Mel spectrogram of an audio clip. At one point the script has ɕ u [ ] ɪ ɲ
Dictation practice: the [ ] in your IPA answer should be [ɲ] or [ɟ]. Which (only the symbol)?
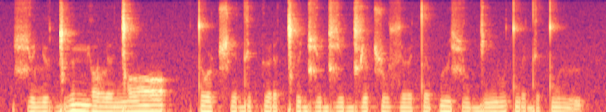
ɟ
